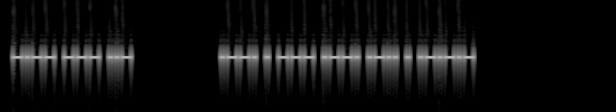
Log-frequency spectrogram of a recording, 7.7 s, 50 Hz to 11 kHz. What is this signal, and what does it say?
Morse code, heard as a keyed tone, about 30 wpm, 700 Hz. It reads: YOU PEOPLE.
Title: 4x Word-Spacing - Sentences from Top 300 Words - 30wpm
